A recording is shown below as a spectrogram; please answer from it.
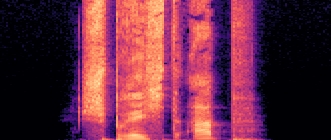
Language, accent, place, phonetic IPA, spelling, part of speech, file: German, Germany, Berlin, [ˌʃpʁɪçt ˈap], spricht ab, verb, De-spricht ab.ogg
- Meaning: third-person singular present of absprechen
